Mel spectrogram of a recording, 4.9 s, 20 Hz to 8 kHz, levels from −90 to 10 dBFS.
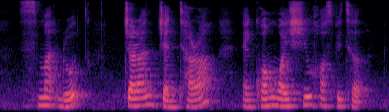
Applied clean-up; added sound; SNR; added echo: none; none; none; none.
